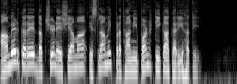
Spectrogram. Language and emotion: Gujarati, neutral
